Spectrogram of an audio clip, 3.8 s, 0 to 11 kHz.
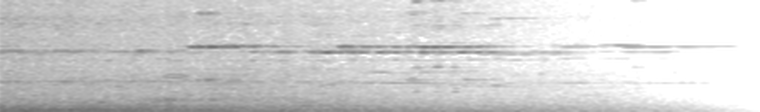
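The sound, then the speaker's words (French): Train pulling into a station platform, a steady rumble of rolling wheels with high metallic squealing that gradually fades away to silence. “Le train 8664 à destination de Rambouillet va entrer en gare quai F.”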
